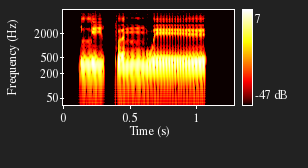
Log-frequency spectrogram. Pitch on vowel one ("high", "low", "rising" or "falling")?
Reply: rising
